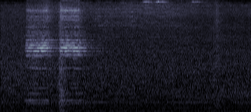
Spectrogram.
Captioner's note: car horn honking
